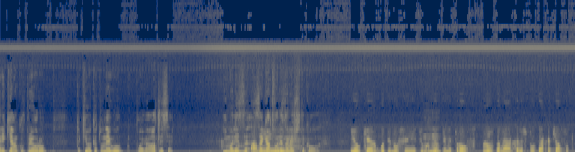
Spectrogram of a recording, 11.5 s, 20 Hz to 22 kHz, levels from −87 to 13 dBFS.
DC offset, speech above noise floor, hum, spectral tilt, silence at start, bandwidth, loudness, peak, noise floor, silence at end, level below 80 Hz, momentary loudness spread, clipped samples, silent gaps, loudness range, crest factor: under 0.1%; 20 dB; none; -6.5 dB/octave; 0 s; over 20 kHz; -18 LUFS; 0 dBFS; -38 dBFS; 0 s; -42 dBFS; 18 LU; under 0.1%; none; 6 LU; 18 dB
